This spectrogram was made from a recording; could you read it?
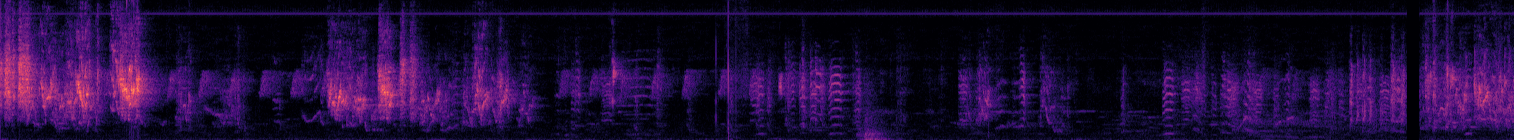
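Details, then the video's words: Budgerigars kept in a colony rather than cages give bursts of high, scratchy chirping and warbling, loud for about a second at a time and then quieter, with gaps between the bursts. "Budgies Parrots colony"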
